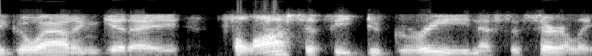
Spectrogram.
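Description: This man speaks with a Southern US accent. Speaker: professor of philosophy and apologetics. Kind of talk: interview discussion on philosophy. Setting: radio broadcast.

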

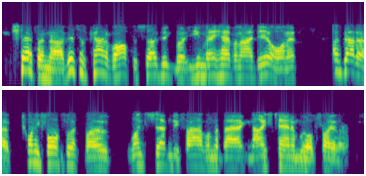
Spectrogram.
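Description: A man with an American accent and a plain, everyday voice, fairly high pitch, lively intonation and a moderate pace. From US South, Florida Panhandle. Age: 60s. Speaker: caller. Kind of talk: radio call-in question. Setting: phone call.

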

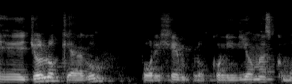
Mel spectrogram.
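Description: A normal speaking voice is heard here. It moves at a moderate pace with ordinary pitch variation. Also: man. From Mexico. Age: 20s. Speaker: language coach. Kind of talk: interview.

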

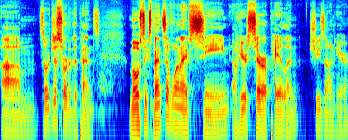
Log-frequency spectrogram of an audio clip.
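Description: Recorded very cleanly against a silent background, a man with a normal speaking voice talks at a fairly quick pace and fairly low pitch, with lively intonation. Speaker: barter company executive. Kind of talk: casual chat.

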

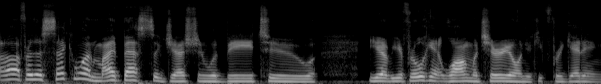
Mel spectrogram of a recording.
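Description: With an American accent, a man talks at a fairly quick pace in a fairly high voice. His is a plain, everyday voice, captured on a very clean recording with a silent background. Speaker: podcast host. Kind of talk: casual chat.

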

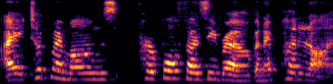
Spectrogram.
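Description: A woman's plain, everyday voice, fairly high-pitched, with ordinary pitch variation at a moderate pace. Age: 20s. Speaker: college student and young writer. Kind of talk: casual interview.

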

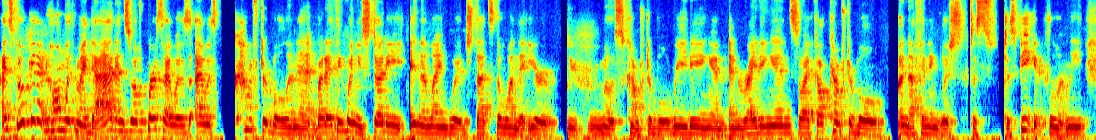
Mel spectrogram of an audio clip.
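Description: With a slight French Canadian accent, a woman with a fairly low pitch speaks fairly quickly, with hardly any pauses and very even loudness. Noticeable background noise sits behind her. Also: ordinary pitch variation. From Quebec, Montreal. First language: French and Italian. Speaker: lawyer. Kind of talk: interview.

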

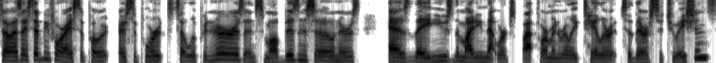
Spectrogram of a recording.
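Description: In a normal speaking voice at medium pitch, a woman talks at a moderate pace with hardly any pauses and ordinary pitch variation, in a very clean recording with a silent background. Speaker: community consultant. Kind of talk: casual interview.

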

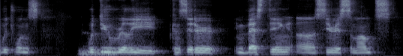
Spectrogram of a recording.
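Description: A man speaks with a Spanish accent. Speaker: podcast host. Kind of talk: interview.

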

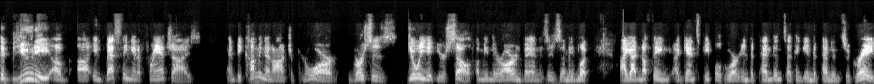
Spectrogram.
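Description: Here is a man with a normal speaking voice and a medium pitch. He keeps a moderate pace and fairly even intonation. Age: 60s. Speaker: podcast host and franchise consultant. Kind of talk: interview.

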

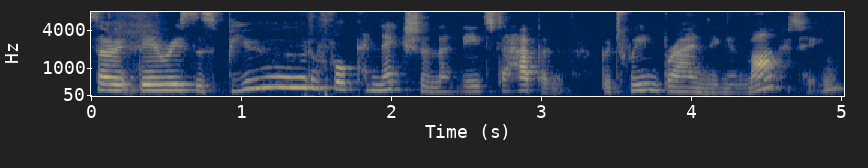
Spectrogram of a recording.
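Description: A woman with a South African accent speaks at a moderate pace and fairly high pitch. Her pitch swings very widely, and her loudness shifts a great deal. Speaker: brand strategist. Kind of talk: interview.

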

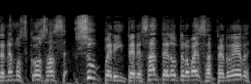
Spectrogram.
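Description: A man's raised, projected voice, high-pitched with a bright, sharp tone, at a very fast pace. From Sinaloa, Mexico. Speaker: radio host. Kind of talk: casual radio talk. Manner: animated.

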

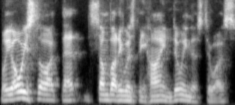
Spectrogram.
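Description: In a very clean recording with a silent background, a man with a plain, everyday voice and fairly high pitch talks at a moderate pace. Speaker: podcast co-host, film producer. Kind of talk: casual interview chat.

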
